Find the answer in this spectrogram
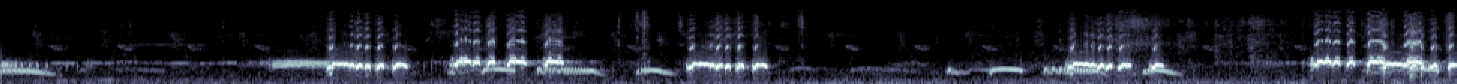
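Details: Zebra dove lure song for stressed, trap-caught birds that stopped singing: short soft coos alternate with loud clusters of three to four ringing arched notes, repeated roughly every two seconds.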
